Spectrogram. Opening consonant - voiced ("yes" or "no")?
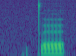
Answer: no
